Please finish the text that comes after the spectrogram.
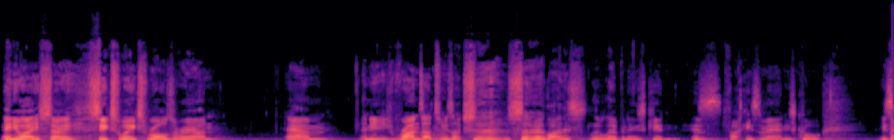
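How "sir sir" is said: high, eager sir sir; excited kid calling out. Retold or imitated. Little Lebanese kid runs up to his coach, high and eager. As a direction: call out like a keen young boxer.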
